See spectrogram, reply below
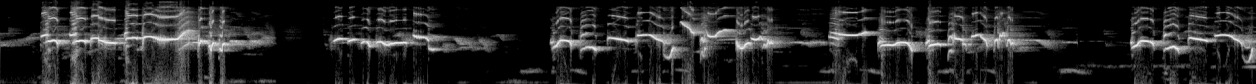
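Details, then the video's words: Oriental magpie-robin, called kacer or kucica kampung in Indonesia, calling its companion with loud bursts of rich whistled and scratchy notes, rapid and varied, separated by short silent pauses. "Suara Burung Kacer Gacor Memanggil Temannya"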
